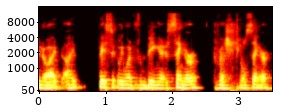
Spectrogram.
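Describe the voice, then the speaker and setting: Her voice is very deep and low, with a dark, mellow tone that is somewhat breathy, and the background is quiet. This woman speaks at a fairly quick pace in a monotone, flat intonation. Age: 70s. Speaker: author and former publicist, caregiver. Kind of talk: interview conversation.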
